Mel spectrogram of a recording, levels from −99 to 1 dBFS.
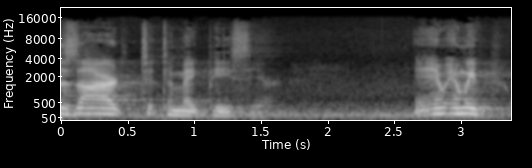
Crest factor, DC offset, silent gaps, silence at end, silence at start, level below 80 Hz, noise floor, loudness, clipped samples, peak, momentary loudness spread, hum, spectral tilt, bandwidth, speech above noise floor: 20 dB; under 0.1%; none; 0 s; 0 s; -58 dBFS; -47 dBFS; -23 LUFS; under 0.1%; -4 dBFS; 19 LU; none; -5 dB/octave; 15.5 kHz; 23 dB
